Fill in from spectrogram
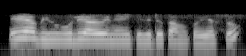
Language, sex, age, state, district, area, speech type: Assamese, female, 18-30, Assam, Jorhat, urban, conversation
